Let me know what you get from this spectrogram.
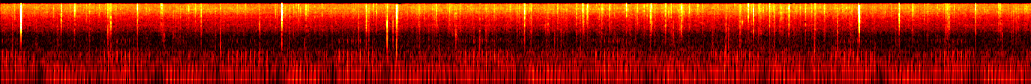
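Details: Domestic cat purring close by, a deep vibrating rumble in gentle waves of roughly two seconds, accompanied by intermittent crackles and snaps from a fireplace.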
